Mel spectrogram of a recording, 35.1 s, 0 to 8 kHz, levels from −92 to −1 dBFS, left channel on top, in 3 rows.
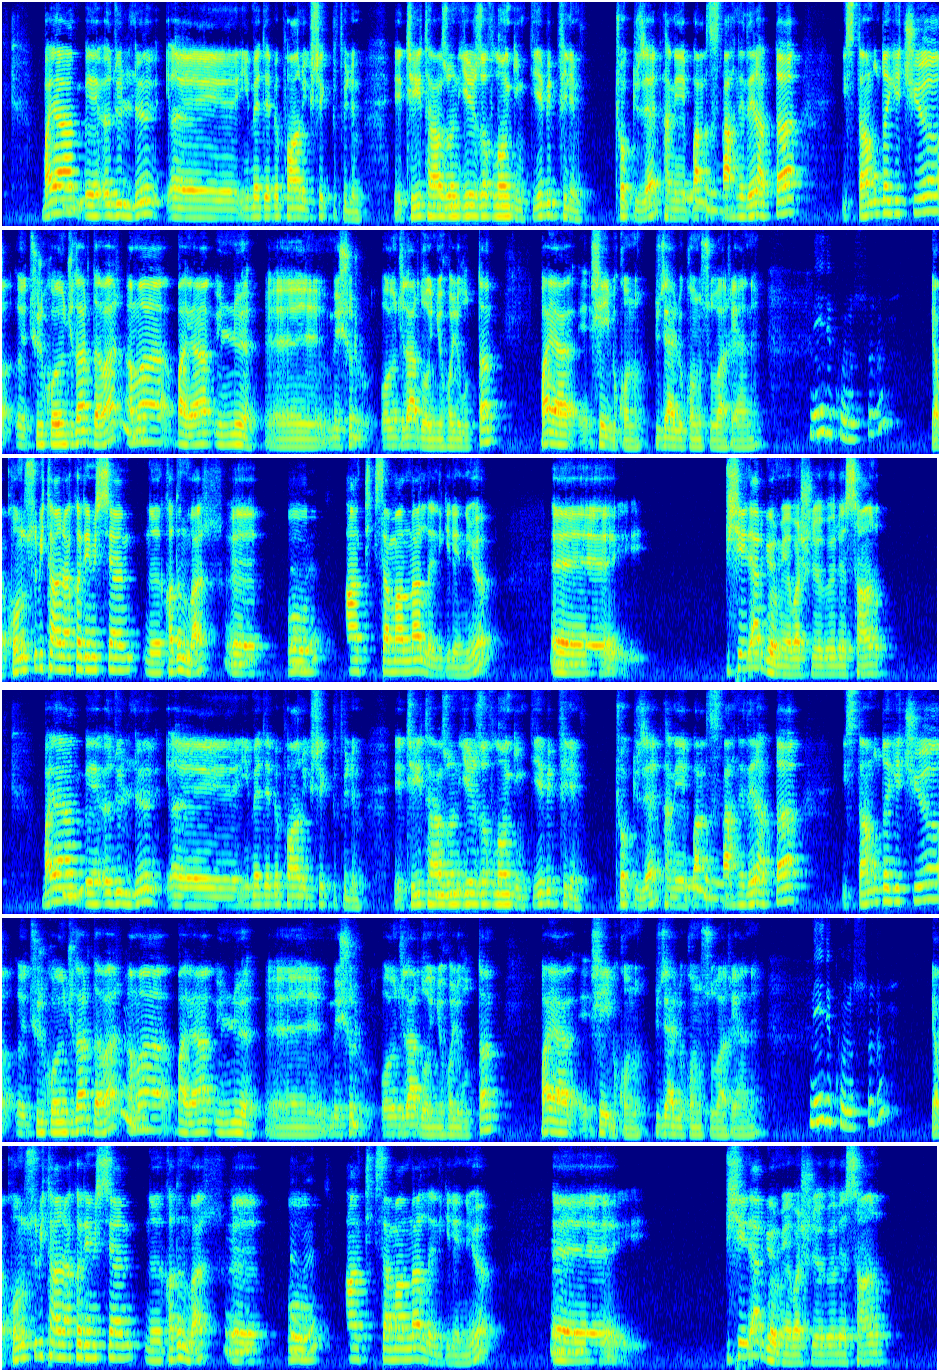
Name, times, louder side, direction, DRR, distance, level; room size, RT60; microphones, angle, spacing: voice 1, 0.1-7.2 7.7-10.1 10.5-16.1 16.5-17.8 18.5-21.2 23.3-26.6 27.0-27.4 27.7-29.5 30.3-31.4 32.5-34.4, left 3 dB, 30° left, 0.9 m, -32 dB
voice 2, 0.7-1.1 5.4-5.8 8.5-9.2 13.2-13.5 16.1-16.3 21.8-22.8 26.2-26.6 27.0-27.4 30.3-30.7, right 2 dB, 85° right, 1.0 m, -40 dB
8.8 x 3.8 x 5.2 m
head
